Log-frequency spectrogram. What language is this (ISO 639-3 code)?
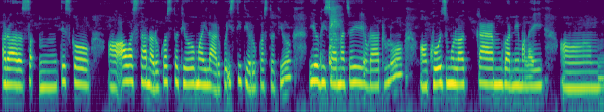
nep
